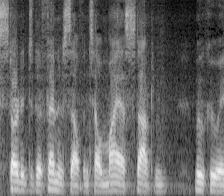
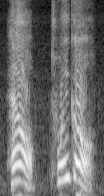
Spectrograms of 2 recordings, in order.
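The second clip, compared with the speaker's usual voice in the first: high, loud distress call; acted panicky yell; cry for help; 13 semitones higher, 5 dB louder, slower than usual. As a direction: call out desperately for rescue. Calling for rescue.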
